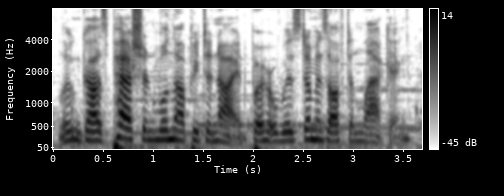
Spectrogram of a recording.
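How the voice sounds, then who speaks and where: A woman plays a stern, honor-bound beastman elder of a fantasy game. The speech is formal, archaic and measured, weighed with solemn duty. Music plays behind the voice. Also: medium pitch, steady tone, a bit bright, voice pushed down, close to an everyday voice. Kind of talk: reading game dialogue aloud.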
